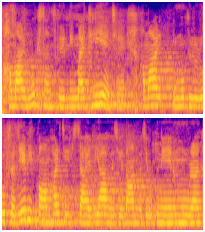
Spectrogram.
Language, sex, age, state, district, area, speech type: Maithili, female, 18-30, Bihar, Supaul, rural, spontaneous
